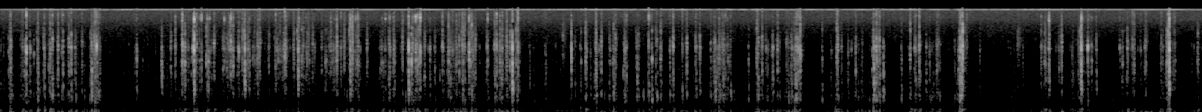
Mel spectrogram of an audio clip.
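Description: A full-size white plastic keyboard with round mint keys and a hollow body is held near the mic and typed on with fingertips. Steady, rapid typing produces short, dry clacks with a deep, hollow low-end thump under each keystroke and a faint bright click on top. The sound dies away almost instantly after each press.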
